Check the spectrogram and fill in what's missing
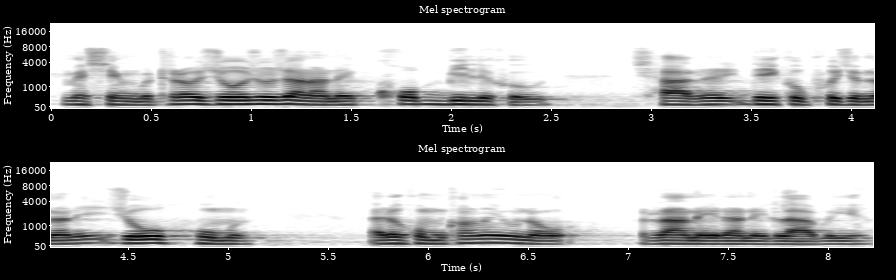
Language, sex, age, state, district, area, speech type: Bodo, male, 30-45, Assam, Kokrajhar, rural, spontaneous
